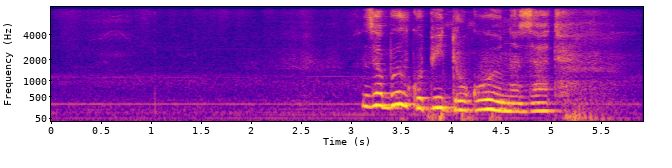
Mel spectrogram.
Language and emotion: Russian, sad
